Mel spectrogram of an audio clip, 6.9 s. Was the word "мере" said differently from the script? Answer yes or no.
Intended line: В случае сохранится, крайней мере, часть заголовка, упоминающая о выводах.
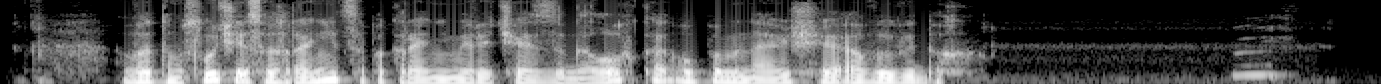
no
